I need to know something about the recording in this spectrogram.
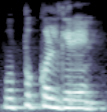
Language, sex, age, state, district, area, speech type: Tamil, female, 30-45, Tamil Nadu, Tirupattur, rural, read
